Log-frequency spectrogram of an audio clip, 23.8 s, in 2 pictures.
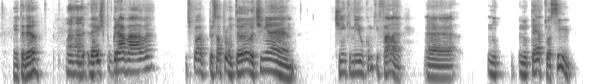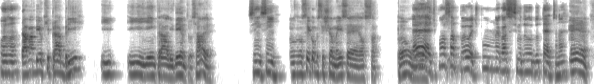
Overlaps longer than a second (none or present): none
